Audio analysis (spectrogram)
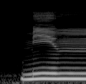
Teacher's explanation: Mim ada hukum iklab karena ada nun sukun yang bertemu dengan huruf ba. Maka cara membaca nun sukunnya adalah diubah dulu jadi bunyi mim sukun ya. Jadi bukan an lagi, bukan min, tapi mim.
